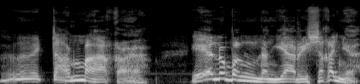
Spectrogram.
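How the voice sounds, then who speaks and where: A man puts on a raspy character voice, fairly high-pitched and fairly slow. His pitch swings very widely. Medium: audio drama. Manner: calm, knowing, gently teasing.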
